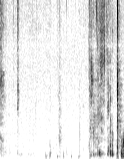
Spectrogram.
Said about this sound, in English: Let me take a sip here.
